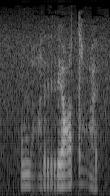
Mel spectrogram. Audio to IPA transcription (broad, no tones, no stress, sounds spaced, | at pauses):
ðˤ e̤ r e dˤ ɛ̤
